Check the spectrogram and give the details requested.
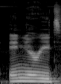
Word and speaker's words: Iñárritu: It's Iñárritu.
